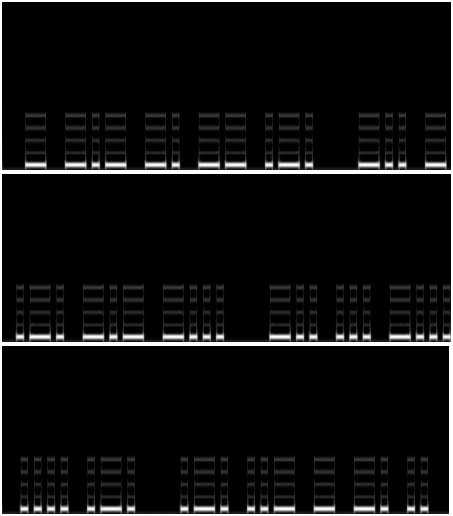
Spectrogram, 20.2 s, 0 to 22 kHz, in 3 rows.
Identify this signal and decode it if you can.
Morse code, heard as a keyed tone, about 12 wpm, 800 Hz. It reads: TKNMR DTRKB DSBHR RUTNI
